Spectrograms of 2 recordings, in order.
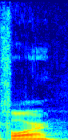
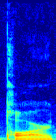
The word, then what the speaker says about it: Pharr: I've been called everything from par to everything else, right? But the ph is it's the f sound there. All right, so I'm Farre.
